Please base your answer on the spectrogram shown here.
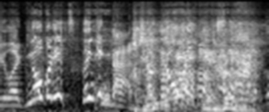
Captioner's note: all laughing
